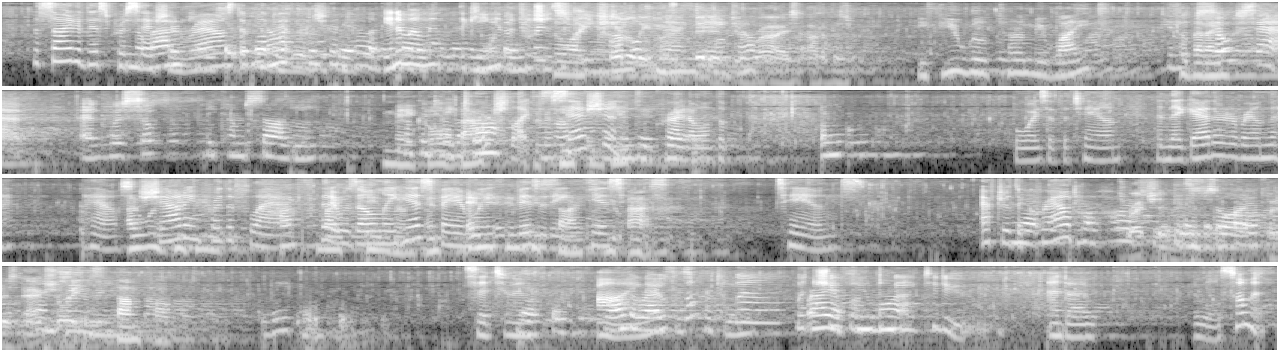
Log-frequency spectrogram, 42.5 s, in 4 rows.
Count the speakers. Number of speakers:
7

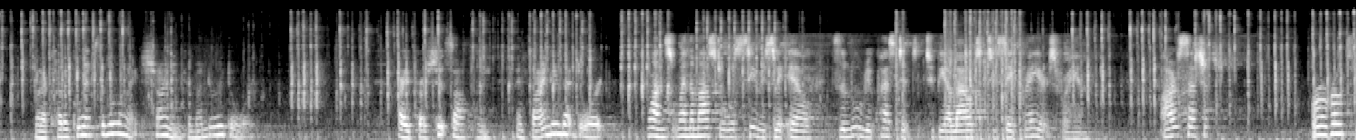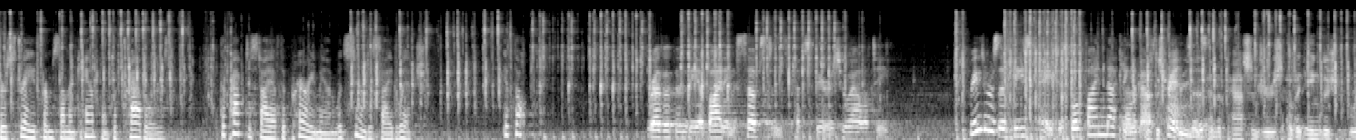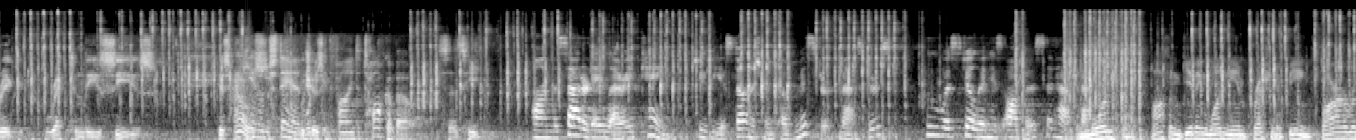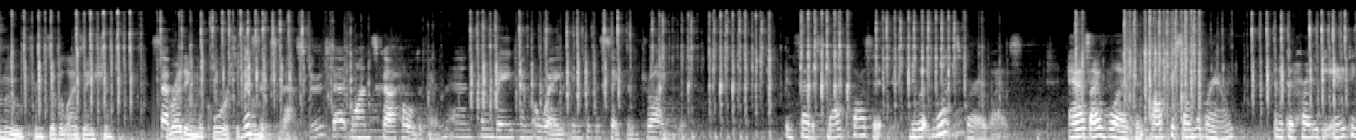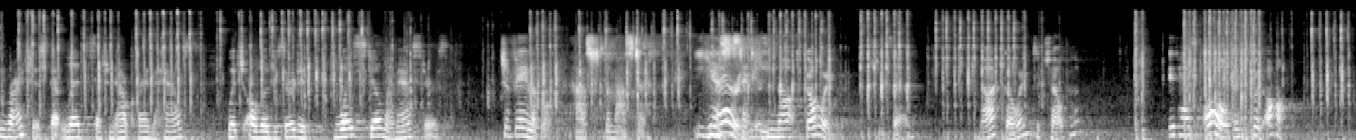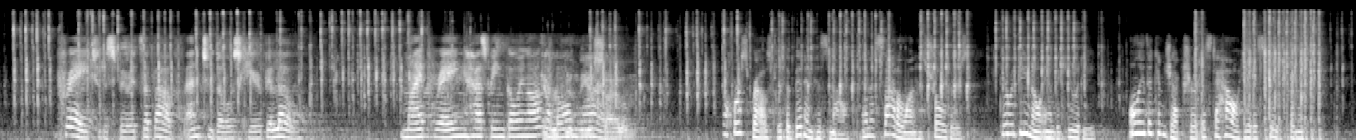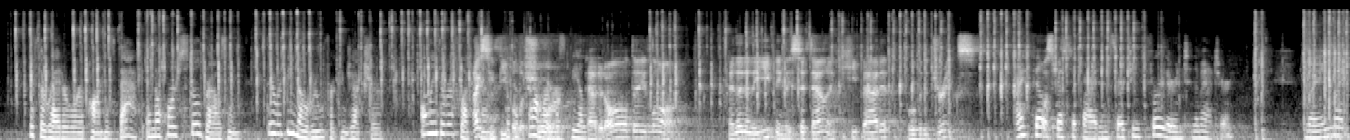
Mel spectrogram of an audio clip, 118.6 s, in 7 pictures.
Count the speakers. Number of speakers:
8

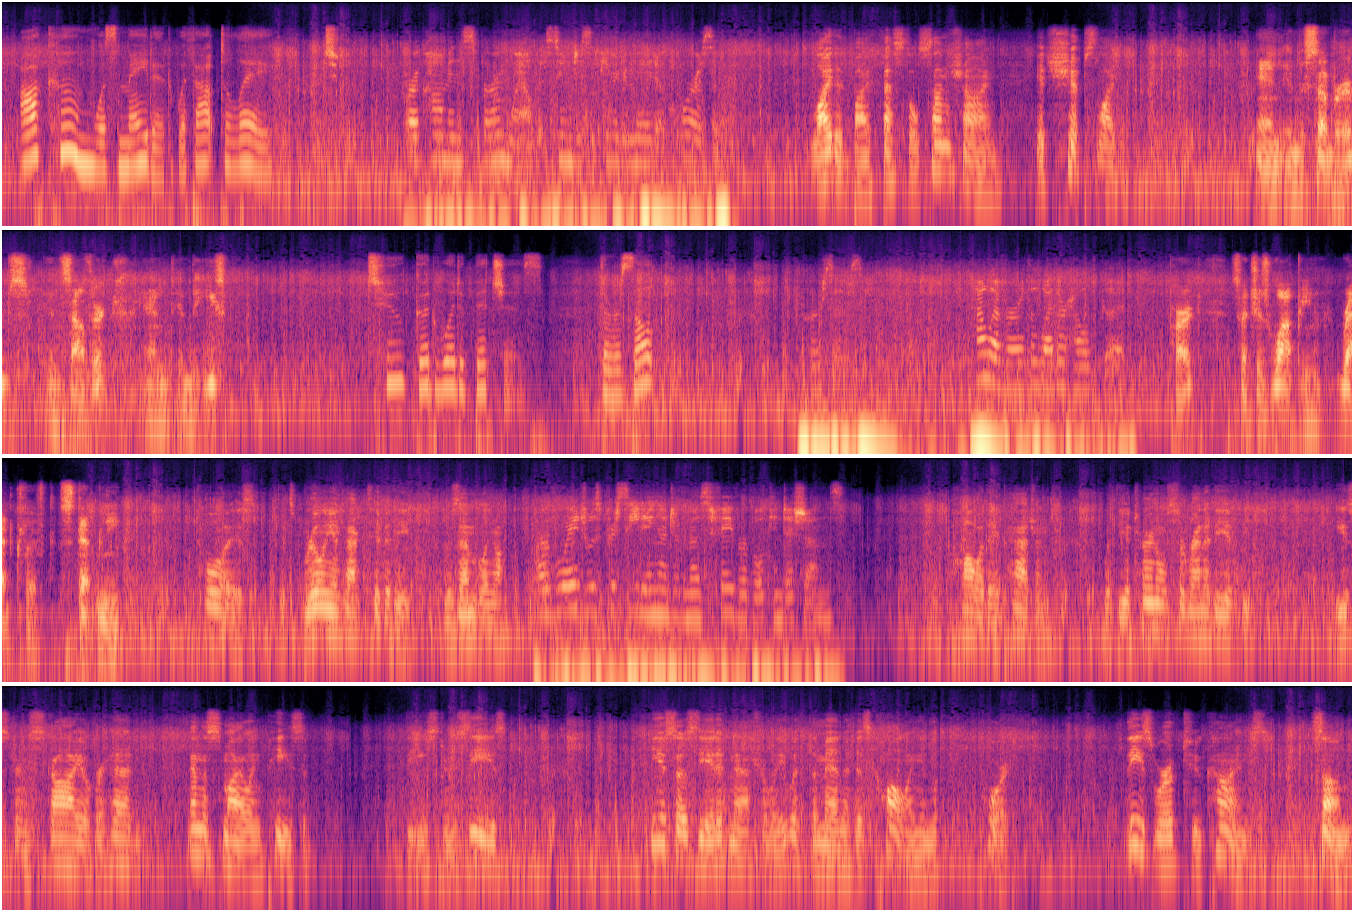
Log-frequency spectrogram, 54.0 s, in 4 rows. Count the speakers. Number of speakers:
4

